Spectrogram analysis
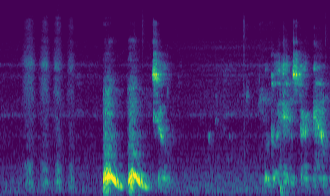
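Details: Child with chronic non-productive (dry) habit cough.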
